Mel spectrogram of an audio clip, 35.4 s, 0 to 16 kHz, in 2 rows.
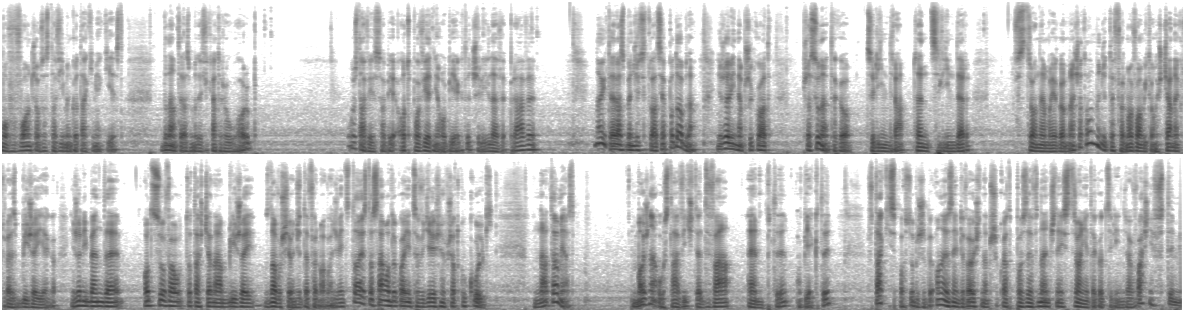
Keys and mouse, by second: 0.4 t, 2.7 click, 5.5-9.0 drag, 9.1-13.6 middle drag, 14.8 click, 24.6-29.5 middle drag, 29.1-31.7 right drag, 31.3 click.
